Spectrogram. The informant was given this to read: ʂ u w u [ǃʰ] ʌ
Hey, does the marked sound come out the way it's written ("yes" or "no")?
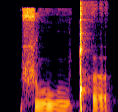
yes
